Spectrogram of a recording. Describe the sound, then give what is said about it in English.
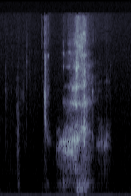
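Soft chewing on a bite of cupcake, faint and mushy, swelling into one brief burst of mastication before fading. “I'm gonna have to eat some of this cupcake to cleanse the palate after that one.”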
